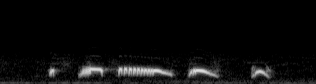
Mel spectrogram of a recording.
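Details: Decoy cooing of a spotted dove, played to draw in wild birds. A brief note opens a single phrase, followed by a rising coo, a drawn-out throbbing coo that falls at its end, and two short arched hoots.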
